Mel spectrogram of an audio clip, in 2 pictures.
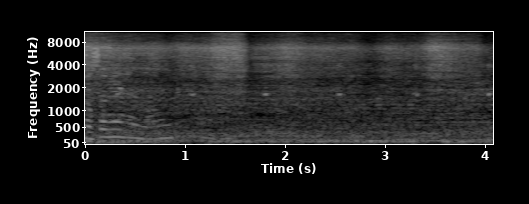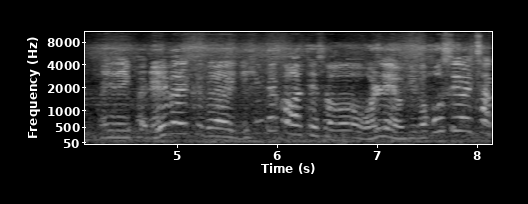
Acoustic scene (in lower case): car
